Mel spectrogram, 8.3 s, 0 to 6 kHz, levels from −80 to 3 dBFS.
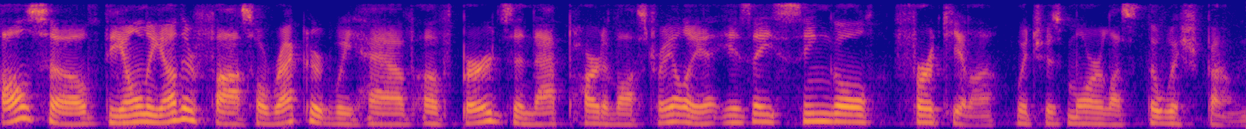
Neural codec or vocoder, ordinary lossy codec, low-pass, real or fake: none; AAC, 48 kbps; 5.4 kHz; real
